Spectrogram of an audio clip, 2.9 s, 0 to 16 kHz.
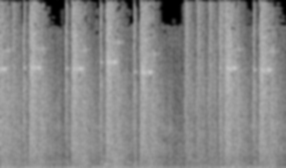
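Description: Rapid bursts of gunfire from the video game Uncharted 2: Among Thieves, set in Borneo, crackle continuously and loudly across the whole span with overlapping shots and no talk.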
